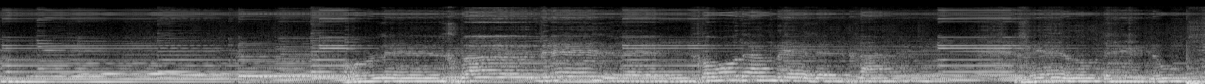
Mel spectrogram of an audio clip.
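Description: Live band performance: a man singing into the microphone over guitar and keyboard, with sung phrases rising and falling throughout.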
